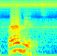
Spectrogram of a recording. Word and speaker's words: permit: To permit, também a sílaba tônica é o mit, permit. Permit.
